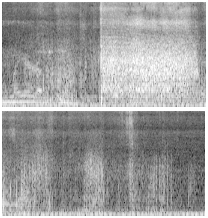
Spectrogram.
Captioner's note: fire blasting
